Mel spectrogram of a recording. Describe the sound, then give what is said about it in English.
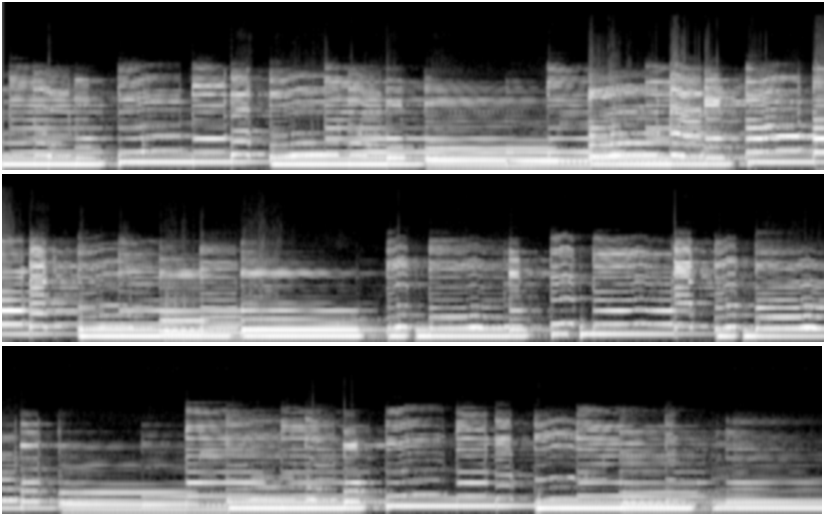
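An electric guitar with a clean tone plays steady chords and melodic lines for the whole stretch, run through a reverb pedal and a chorus pedal, its tone washed in reverb and a shimmering chorus effect, loud with no voices. “Yeah, I just got a little, I have a little reverb pedal on here and then a little chorus, but nothing special, you know, it's just”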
